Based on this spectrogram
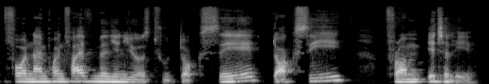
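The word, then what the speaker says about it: Doxee: 9.5 million euros to Doxy from Italy. Doxy, I pronounce it Doxy because I thought Italian and because it's written D-O-X-E-E.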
